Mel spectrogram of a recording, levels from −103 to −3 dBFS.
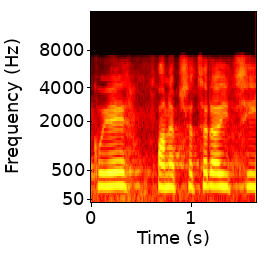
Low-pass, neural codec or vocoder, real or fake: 7.2 kHz; codec, 16 kHz, 4 kbps, X-Codec, HuBERT features, trained on LibriSpeech; fake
